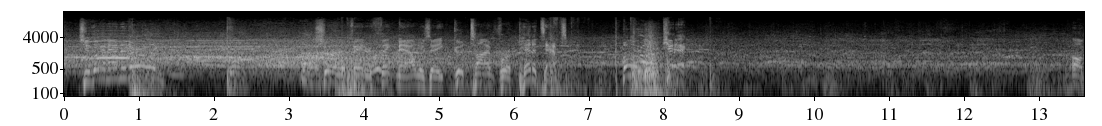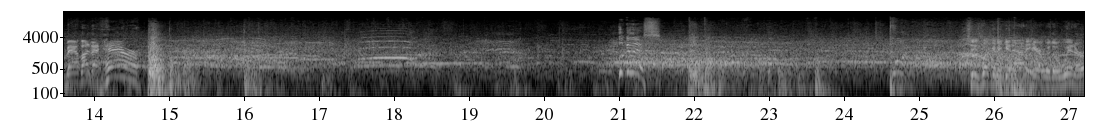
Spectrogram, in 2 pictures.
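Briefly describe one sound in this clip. Bodies slam onto a wrestling ring's canvas.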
